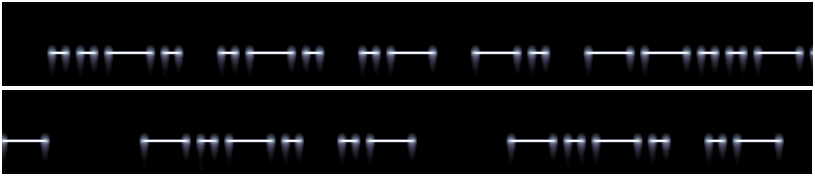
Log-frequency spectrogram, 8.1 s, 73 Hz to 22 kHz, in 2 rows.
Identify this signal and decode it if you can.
Morse code, heard as a keyed tone, about 17 wpm, 700 Hz. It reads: FRAN, CA CA
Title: Speed-Racing Common QSO Phrases - 17wpm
